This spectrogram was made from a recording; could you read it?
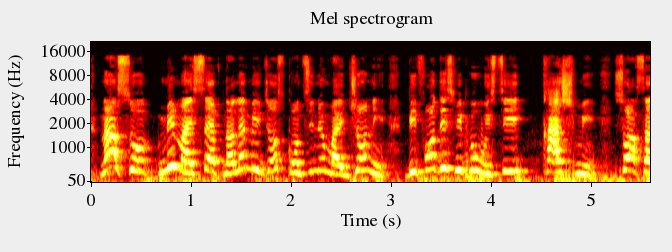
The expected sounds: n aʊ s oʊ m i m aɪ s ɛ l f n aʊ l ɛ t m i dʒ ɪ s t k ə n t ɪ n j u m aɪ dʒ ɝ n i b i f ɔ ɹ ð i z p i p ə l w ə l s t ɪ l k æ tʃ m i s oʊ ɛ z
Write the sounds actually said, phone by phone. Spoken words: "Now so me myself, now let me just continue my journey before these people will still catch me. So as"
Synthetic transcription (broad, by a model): n aʊ s oʊ m i m aɪ s ɛ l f n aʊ l ɛ t m i dʒ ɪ s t k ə n t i n j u m aɪ dʒ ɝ n i b i f ɔ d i s p i p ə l w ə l s t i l k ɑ ʃ m i s oʊ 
